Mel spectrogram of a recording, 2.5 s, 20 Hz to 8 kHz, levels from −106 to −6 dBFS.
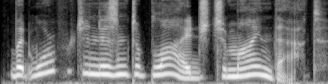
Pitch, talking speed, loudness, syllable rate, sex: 245 Hz, 170 wpm, -18 LUFS, 4.8 syllables/s, female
